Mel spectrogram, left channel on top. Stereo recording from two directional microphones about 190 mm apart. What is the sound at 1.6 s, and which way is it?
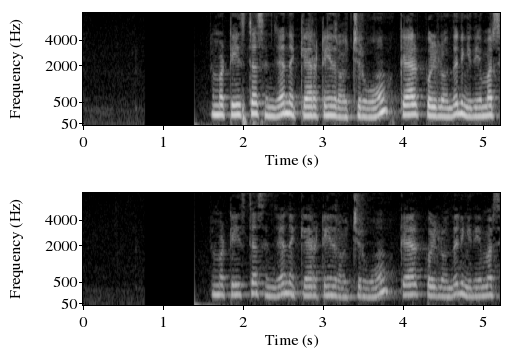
A woman's voice, 50° left (ahead or behind).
